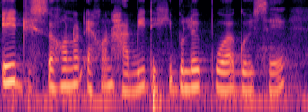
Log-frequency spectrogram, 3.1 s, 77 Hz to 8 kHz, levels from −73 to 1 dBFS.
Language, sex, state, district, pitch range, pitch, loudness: Assamese, female, Assam, Kamrup Metropolitan, 195-230 Hz, 215 Hz, -18 LUFS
